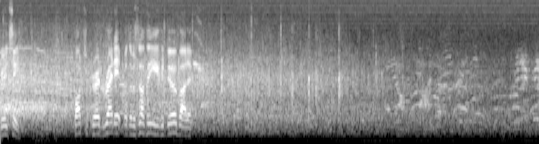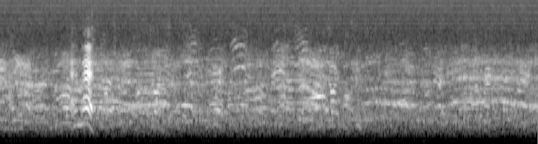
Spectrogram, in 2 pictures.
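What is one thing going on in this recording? A large crowd cheers and roars loudly in a stadium, then quietens to a murmur.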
